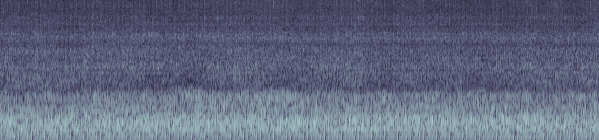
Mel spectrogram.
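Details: Troy-Bilt self-propelled mower with donor Honda engine replacing blown Briggs, after restart; smooth even fast single-cylinder beat, no misses or surging; seems a tiny bit low on compression but runs good.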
